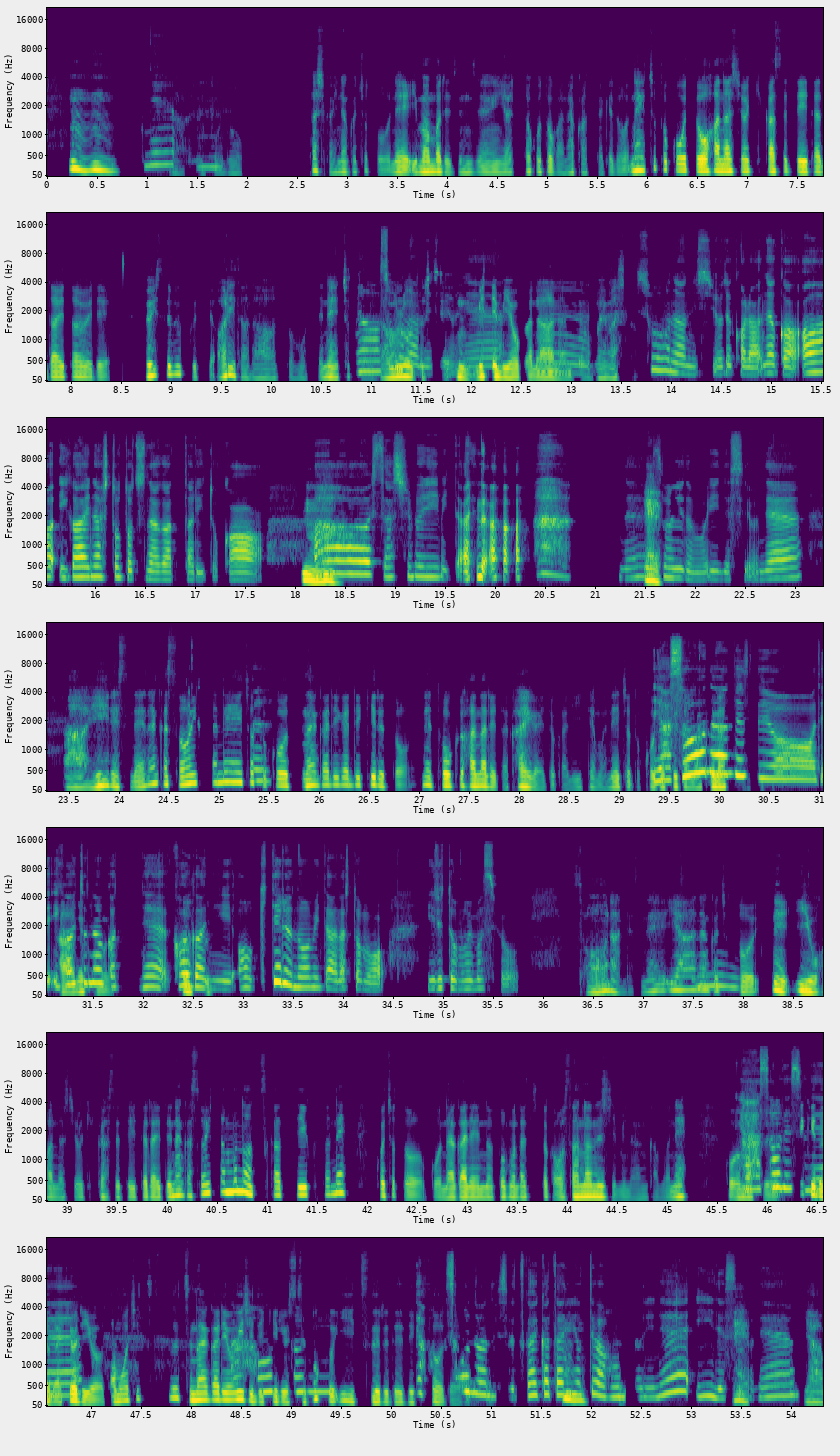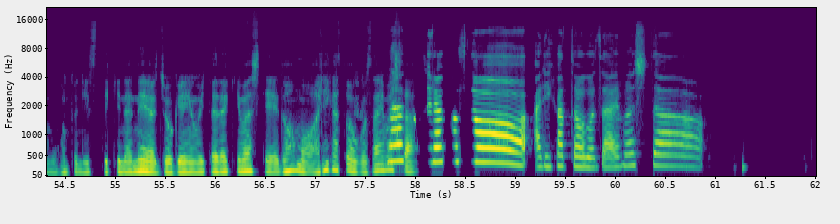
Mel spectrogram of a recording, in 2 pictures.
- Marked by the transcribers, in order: other noise; laughing while speaking: "みたいな"; unintelligible speech
- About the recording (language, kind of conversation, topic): Japanese, advice, 長年付き合いのある友人と、いつの間にか疎遠になってしまったのはなぜでしょうか？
